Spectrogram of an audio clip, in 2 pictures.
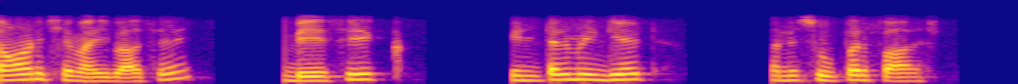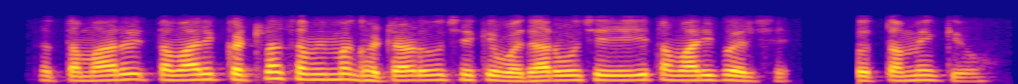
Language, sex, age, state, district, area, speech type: Gujarati, male, 18-30, Gujarat, Surat, urban, conversation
